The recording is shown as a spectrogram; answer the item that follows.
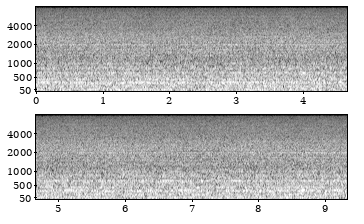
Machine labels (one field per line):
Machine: fan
